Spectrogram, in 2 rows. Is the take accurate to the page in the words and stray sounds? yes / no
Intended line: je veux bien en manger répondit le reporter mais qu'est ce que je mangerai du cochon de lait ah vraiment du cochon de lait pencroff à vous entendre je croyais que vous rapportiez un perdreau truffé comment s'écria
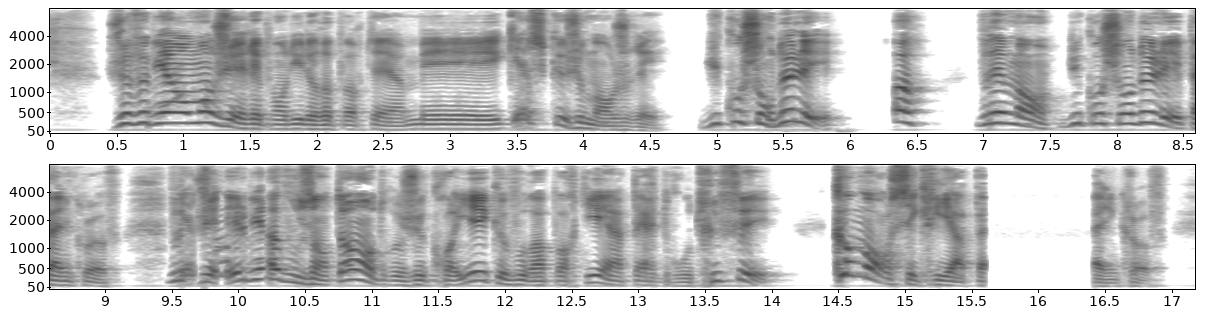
no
